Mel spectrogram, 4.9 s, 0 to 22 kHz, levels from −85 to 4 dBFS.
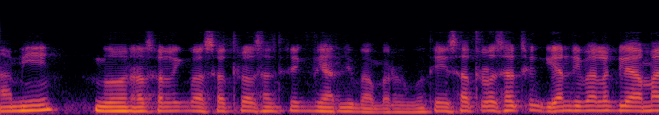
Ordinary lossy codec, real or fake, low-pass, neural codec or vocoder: none; fake; 7.2 kHz; codec, 16 kHz, 0.8 kbps, ZipCodec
